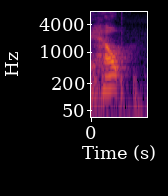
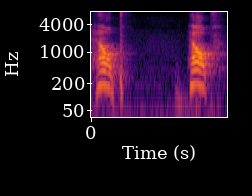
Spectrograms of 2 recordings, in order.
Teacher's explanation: the sound check I will often say help and that's because I'm testing the plosive on the P sound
